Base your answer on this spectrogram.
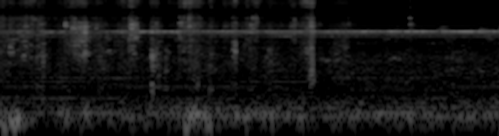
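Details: In a wooded area on a walk, an insect's steady, high-pitched trill runs unbroken throughout, beneath rustling footsteps and a low outdoor rumble, with birds heard nearby.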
